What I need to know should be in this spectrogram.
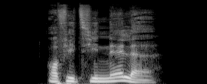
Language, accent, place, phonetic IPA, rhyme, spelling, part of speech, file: German, Germany, Berlin, [ɔfit͡siˈnɛlə], -ɛlə, offizinelle, adjective, De-offizinelle.ogg
- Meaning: inflection of offizinell: 1. strong/mixed nominative/accusative feminine singular 2. strong nominative/accusative plural 3. weak nominative all-gender singular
